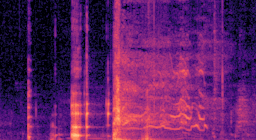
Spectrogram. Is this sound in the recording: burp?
yes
